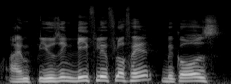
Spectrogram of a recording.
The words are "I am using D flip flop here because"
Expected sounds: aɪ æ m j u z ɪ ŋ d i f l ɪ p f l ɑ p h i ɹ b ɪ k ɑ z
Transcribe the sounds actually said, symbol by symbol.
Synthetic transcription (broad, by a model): aɪ m j u z ɪ ŋ d i p l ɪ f l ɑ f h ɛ ɹ b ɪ k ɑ z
